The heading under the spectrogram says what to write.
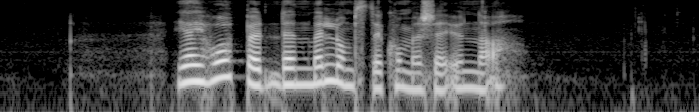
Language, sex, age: Norwegian, female, 45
